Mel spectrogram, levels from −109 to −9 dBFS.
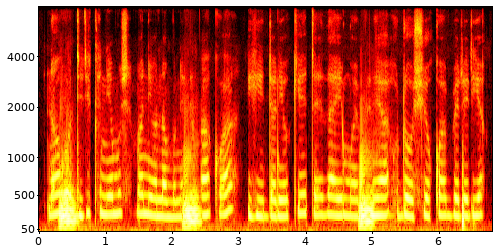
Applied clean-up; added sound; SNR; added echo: neural diffusion model UNIVERSE++.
